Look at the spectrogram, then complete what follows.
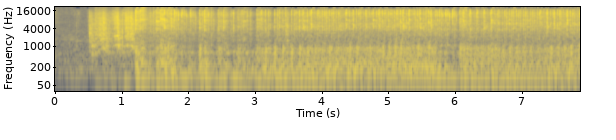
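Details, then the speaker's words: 1988 Harley-Davidson FXR V-twin after cam change and pushrod adjustment: fires into a lumpy idle with a quick loud ticking clatter on top; one lifter still pumping up and noisy, which one unknown. "Still pumping. One of them's making a lot of noise. Not sure which one."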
